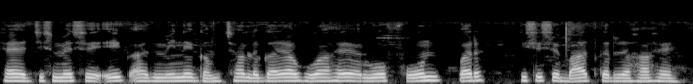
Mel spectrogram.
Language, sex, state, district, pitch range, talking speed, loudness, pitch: Hindi, male, Gujarat, Gandhinagar, 155-165 Hz, 175 wpm, -14 LUFS, 160 Hz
